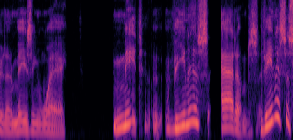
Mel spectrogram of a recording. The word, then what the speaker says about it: Venius: Meet Venus Adams. Venus is spelled with an I in there, so it is pronounced Venus.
